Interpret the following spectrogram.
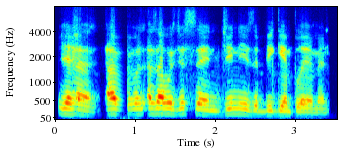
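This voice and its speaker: A man's voice: medium pitch, moderate pace, no echo. A man on a remote call with glitchy audio that keeps breaking up, talking football in a laid-back, hesitant way and often calling others "man". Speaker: podcast panelist. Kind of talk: casual football chat. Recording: dull, dry remote call line.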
